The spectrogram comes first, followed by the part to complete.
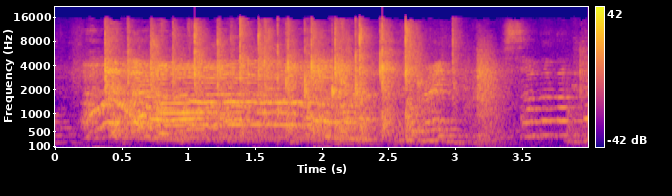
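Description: A small audience applauding for about three seconds, rapid dense clapping with women's voices over it, then dying away just before the end.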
